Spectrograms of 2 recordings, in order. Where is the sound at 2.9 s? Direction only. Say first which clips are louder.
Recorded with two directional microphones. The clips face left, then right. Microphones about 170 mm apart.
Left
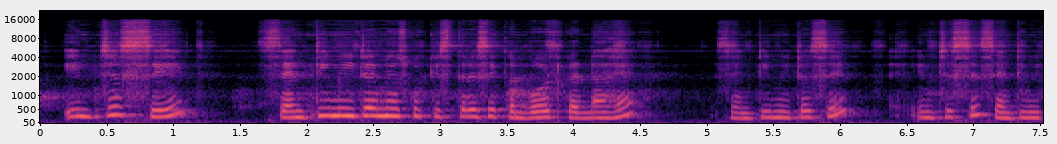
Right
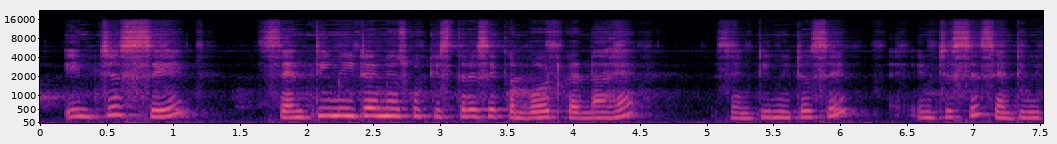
Even; 10° right (ahead or behind).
